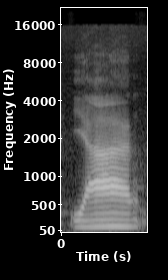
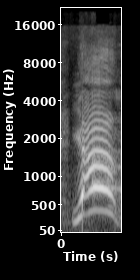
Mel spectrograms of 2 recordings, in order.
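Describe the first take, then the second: First: Soft, lower loving "Yang."; tender yang. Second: High, loud barked "Yang."; harsh yang. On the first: Preacher shows how a husband should call his wife, tenderly. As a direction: say "Yang." gently, full of affection. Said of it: "Intonasinya itu na-, penuh nada kasih". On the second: Preacher shows how not to call your wife, sharp loud bark. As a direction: snap "Yang." like an order, not with love. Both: Shown as a demonstration.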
